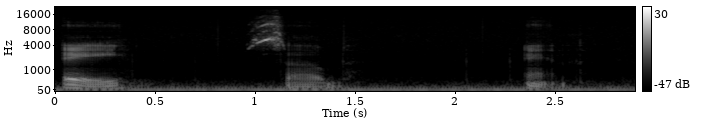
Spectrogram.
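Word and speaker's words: aₙ: It's pronounced a sub n, because n is a subscript.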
